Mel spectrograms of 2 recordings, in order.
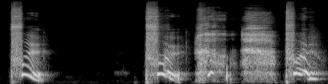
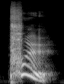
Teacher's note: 풀 used the most air. 풀, the sound burst, the air burst, boom.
